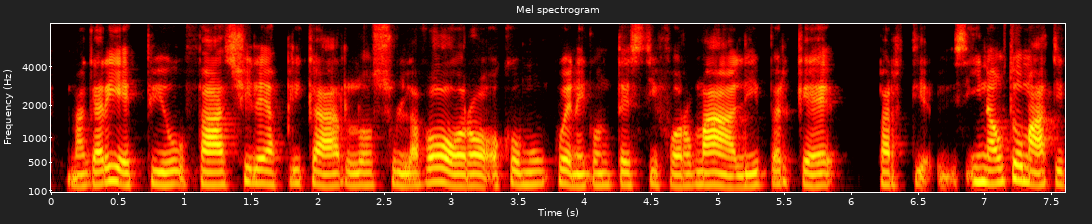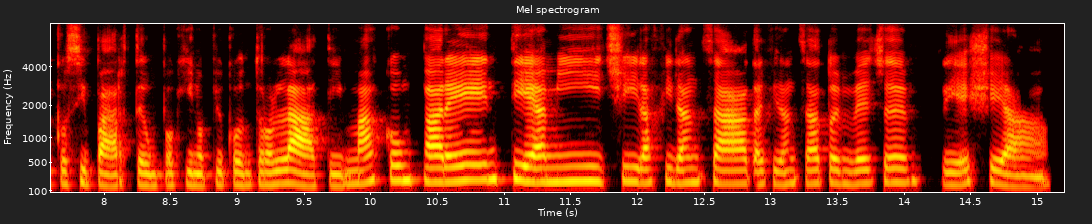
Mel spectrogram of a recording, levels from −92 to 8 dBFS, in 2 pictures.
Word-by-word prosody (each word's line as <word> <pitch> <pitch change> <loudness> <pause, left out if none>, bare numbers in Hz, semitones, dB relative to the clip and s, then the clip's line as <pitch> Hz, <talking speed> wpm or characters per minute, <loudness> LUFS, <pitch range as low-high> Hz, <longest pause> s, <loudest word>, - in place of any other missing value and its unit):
magari 175 +7 +1
è 170 -1 0
più 175 0 -2
facile 175 +3 +2
applicarlo 165 -2 -1
sul 165 0 -5
lavoro 160 -4 +4
o - - -2
comunque 175 +1 -2
nei 155 0 0
contesti 165 +1 -5
formali 160 -1 +3
perché 165 -2 -2 0.2
parti 170 -1 -4
ehm, 275 - -14
si 215 - -4
in 210 - +4
automatico 185 -3 +2
si 175 +1 -5
parte 165 0 -1
un 155 -1 -4
pochino 160 0 -5
più 170 +3 -8
controllati, 165 -2 +1
ma 185 +6 -1
con 225 0 -2
parenti 230 +3 +3
e 215 - +6
amici, 210 +1 0
la 195 -1 0
fidanzata, 190 -2 0
il - - -8
fidanzato 185 +1 -5
invece? 195 +3 -4
Riesci 180 +2 -5
a 145 -3 -2
180 Hz, 140 wpm, -22 LUFS, 165-200 Hz, 0.2 s, e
